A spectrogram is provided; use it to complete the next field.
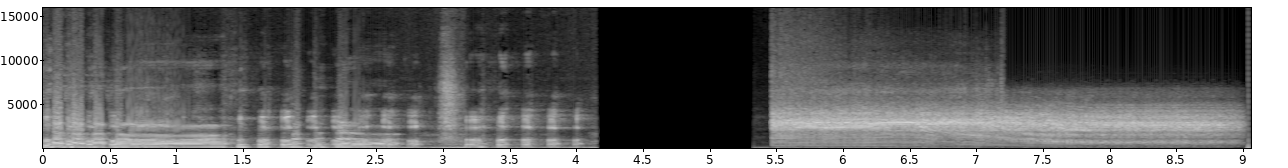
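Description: Chainsaws start up and rev loudly, their engines whining and sputtering. After a brief silence, another sustained, high-pitched burst winds slowly downward.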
